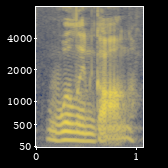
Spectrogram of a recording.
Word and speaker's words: Wollongong: for some of you and we're landing in wollongong thanks to the subscriber from australia that corrected the way it was pronouncing it thank you wolingong it's a large coastal city located south of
